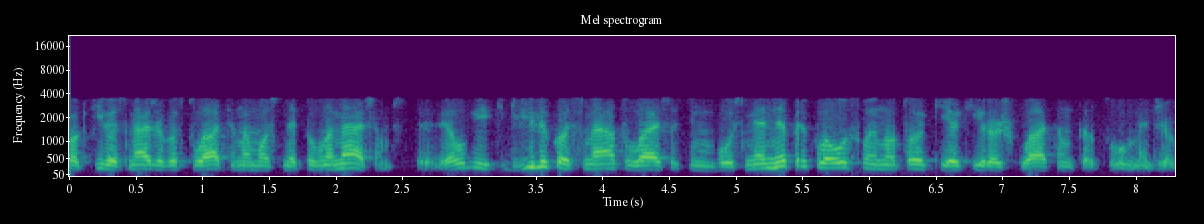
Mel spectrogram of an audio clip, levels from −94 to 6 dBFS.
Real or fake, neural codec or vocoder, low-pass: fake; vocoder, 44.1 kHz, 128 mel bands every 512 samples, BigVGAN v2; 3.6 kHz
